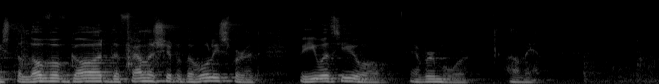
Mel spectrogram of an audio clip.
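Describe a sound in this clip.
A middle-aged man speaks loudly and with feeling through a microphone in an echoing hall.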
